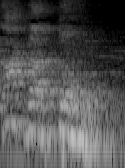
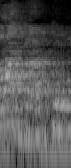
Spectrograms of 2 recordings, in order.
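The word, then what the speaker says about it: agathon: A palavra boa no grego, ela vem ela é uma palavra que se pronuncia agaton. Ela vem, o agaton não é de ágape, não tem nada a ver.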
